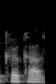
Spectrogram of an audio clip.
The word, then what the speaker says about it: Kirchhoff: need to use the kirov rules or kirov or kirov everybody has like a you know different way of pronouncing uh this name so I I go with kirkov so um so basically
